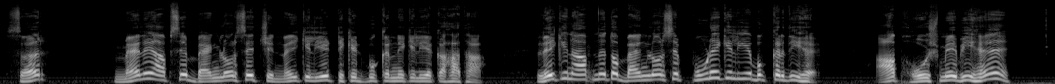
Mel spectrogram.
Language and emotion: Hindi, angry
